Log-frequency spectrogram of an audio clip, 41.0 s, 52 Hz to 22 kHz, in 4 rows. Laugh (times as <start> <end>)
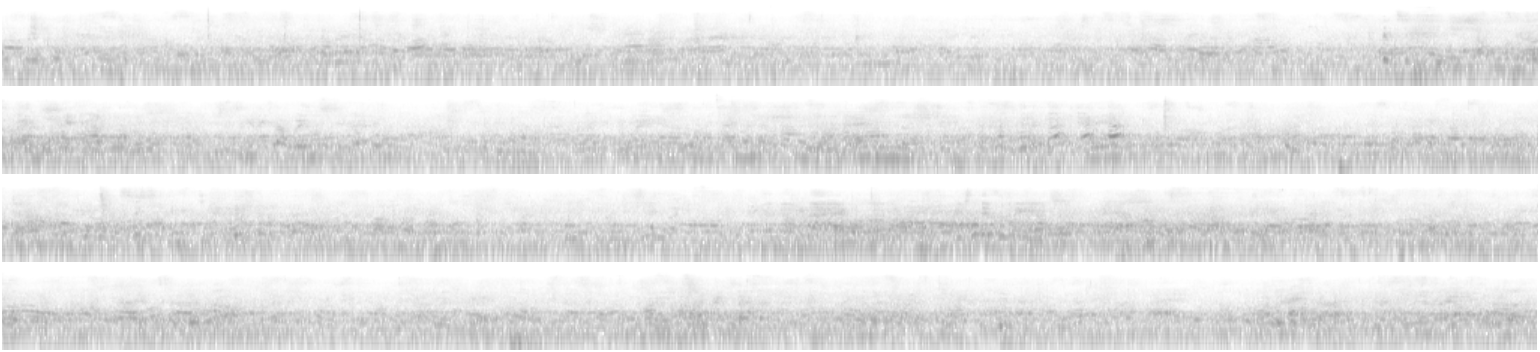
16.9 17.8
